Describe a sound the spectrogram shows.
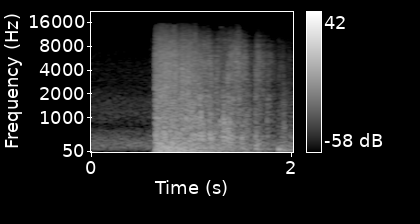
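A wooden crate smashes apart.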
